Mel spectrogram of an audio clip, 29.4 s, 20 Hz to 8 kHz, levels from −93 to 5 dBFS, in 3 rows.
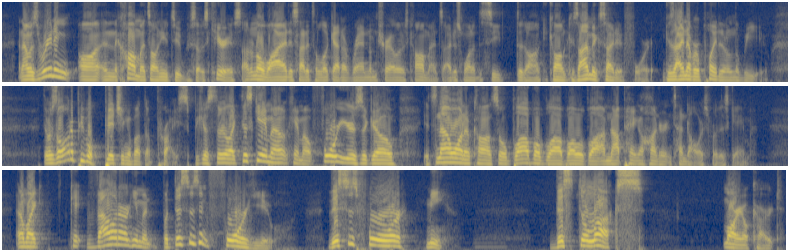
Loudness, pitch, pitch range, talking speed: -14 LUFS, 130 Hz, 115-160 Hz, 220 wpm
